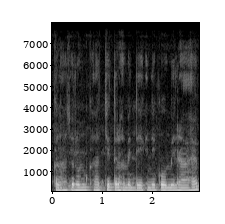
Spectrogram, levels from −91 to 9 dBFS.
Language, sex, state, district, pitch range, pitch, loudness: Hindi, male, Bihar, Patna, 125-135 Hz, 130 Hz, -16 LUFS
